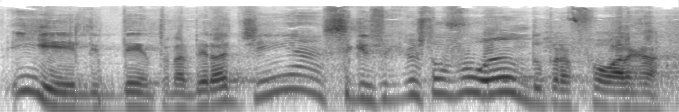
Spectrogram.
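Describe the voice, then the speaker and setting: A Brazilian man giving a spiritist lecture as an animated story, acting out the dialogue. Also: high voice, fast talker, a little hiss or hum. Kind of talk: storytelling sermon. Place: spiritist center hall. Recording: hall with long reverb.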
